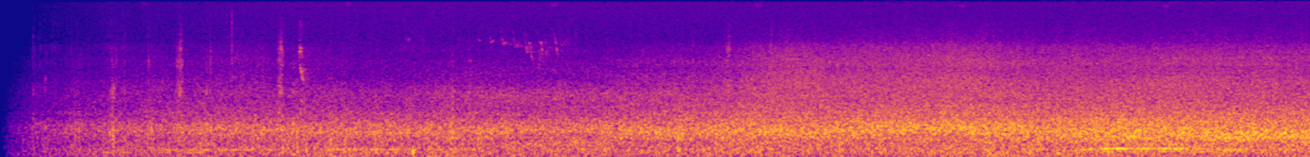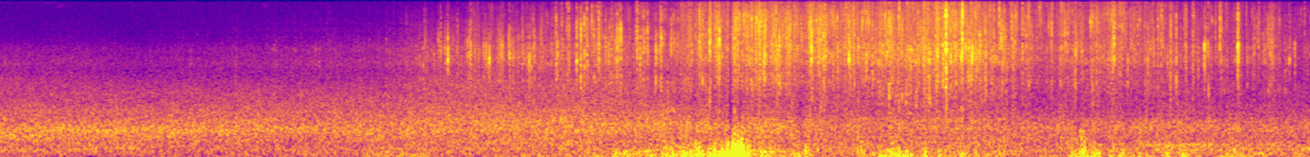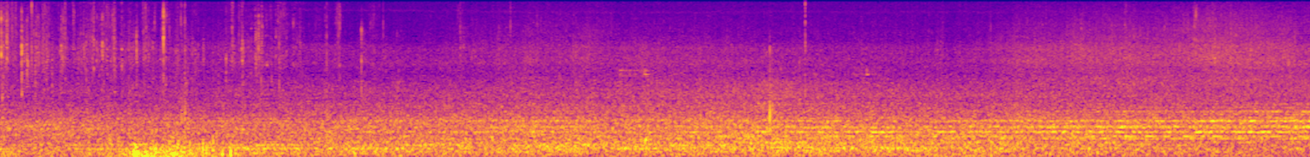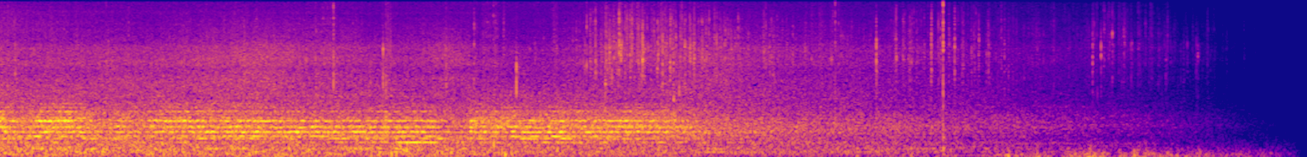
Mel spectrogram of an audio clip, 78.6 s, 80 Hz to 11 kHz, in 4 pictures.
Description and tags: A fairly decent recording -- in my opinion --- of wind blowing through oak tree branches and rattling dead leaves.
Recording made on Saturday April 6th, 2013 using my Zoom H4N recorder.
My microphone, Rode NT2, was mounted inside my homemade parabolic reflector.
Enjoy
